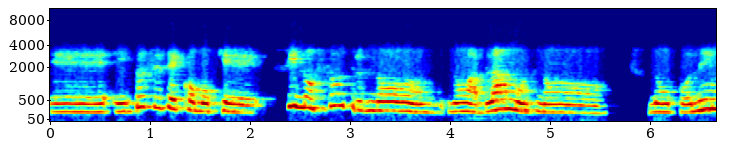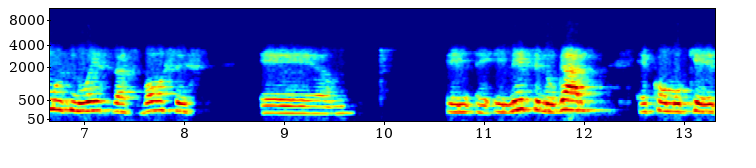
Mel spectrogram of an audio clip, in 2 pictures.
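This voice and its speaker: With a Portuguese accent, a woman speaks at a very slow pace with ordinary pitch variation. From Brazil. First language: Portuguese (speaking Spanish). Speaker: doctoral student, audience participant. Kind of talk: Q&A comment in webinar. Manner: halting, many fillers and repetitions.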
